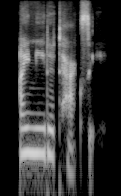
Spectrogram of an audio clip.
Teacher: A beginner often says, I need a taxi. But a native speaker connects the D in need directly to the A. It sounds like one word, Nita. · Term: connected speech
